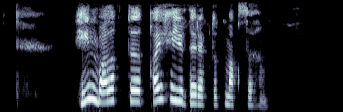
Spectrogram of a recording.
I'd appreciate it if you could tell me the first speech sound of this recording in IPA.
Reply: h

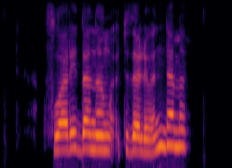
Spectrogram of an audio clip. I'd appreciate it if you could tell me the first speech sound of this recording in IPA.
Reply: f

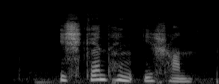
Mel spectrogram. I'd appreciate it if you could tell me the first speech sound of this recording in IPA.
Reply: i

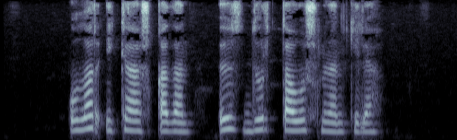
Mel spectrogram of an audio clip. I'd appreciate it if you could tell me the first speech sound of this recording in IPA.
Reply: u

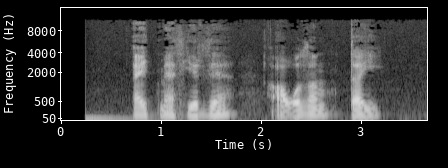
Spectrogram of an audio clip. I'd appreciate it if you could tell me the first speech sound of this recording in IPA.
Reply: æ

